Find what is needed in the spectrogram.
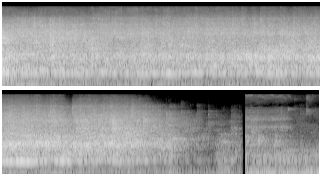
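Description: Toilet flushing: a loud rush of water that fades and dies away about five seconds in.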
